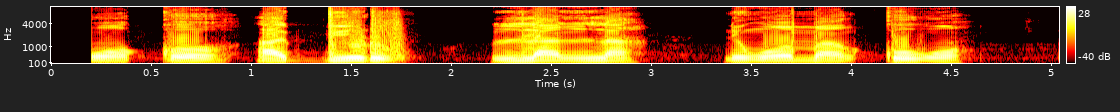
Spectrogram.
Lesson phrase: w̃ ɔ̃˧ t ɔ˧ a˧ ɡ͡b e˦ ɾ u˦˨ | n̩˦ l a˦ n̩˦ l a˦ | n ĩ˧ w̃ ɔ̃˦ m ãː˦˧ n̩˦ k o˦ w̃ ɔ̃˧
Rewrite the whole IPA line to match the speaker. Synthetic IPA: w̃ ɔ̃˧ k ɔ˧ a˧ ɡ͡b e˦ ɾ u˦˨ | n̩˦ l a˦ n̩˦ l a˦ | n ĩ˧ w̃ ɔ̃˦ m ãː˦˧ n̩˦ k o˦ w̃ ɔ̃˧

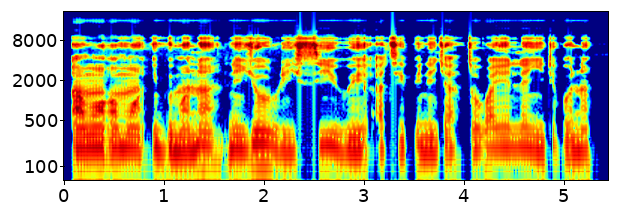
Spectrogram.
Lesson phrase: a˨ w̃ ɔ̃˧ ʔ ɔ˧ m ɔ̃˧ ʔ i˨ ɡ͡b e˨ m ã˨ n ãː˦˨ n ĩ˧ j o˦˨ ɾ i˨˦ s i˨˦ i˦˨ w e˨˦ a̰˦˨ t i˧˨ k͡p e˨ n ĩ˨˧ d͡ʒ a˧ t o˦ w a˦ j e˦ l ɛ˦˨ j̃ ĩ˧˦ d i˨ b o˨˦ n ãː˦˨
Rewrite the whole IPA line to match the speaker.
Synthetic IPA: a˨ w̃ ɔ̃˧ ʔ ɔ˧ m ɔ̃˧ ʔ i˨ ɡ͡b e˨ m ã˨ n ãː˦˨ n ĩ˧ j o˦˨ ɾ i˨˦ s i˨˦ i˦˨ w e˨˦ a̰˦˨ t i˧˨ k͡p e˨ n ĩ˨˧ d͡ʒ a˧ t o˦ w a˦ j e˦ l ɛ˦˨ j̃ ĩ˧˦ d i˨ b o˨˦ n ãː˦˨

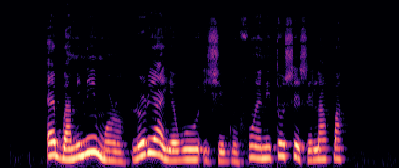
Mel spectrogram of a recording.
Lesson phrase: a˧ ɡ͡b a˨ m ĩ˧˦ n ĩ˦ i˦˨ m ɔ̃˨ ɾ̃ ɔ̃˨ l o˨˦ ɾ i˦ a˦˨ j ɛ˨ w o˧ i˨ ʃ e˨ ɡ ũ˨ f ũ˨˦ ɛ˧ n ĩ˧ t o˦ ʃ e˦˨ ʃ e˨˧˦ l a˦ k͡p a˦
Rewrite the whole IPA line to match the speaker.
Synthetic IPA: ɛ˧ ɡ͡b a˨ m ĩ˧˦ n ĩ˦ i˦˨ m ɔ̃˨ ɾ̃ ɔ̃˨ l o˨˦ ɾ i˦ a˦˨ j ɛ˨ w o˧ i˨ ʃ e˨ ɡ ũ˨ f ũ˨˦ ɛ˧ n ĩ˧ t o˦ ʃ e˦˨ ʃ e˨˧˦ l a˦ k͡p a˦

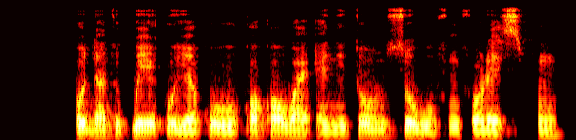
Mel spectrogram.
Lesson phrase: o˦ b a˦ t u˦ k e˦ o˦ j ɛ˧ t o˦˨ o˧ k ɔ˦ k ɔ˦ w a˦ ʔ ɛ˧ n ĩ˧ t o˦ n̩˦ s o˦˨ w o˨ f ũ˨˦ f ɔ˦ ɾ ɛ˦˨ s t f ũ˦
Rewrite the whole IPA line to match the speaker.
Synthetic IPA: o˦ d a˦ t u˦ k͡p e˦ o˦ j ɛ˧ k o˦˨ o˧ k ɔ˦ k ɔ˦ w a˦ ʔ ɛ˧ n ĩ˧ t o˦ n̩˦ s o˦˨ w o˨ f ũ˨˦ f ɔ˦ ɾ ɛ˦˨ s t f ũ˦

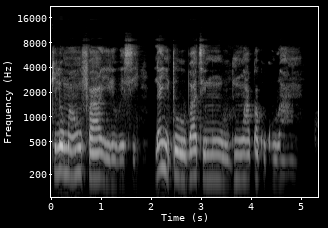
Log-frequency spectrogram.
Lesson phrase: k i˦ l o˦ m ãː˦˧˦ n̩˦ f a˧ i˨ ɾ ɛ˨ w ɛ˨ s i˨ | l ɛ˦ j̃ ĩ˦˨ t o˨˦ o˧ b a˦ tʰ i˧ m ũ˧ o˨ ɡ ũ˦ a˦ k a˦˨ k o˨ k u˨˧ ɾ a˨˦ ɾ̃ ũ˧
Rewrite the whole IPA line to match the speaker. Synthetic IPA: k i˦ l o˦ m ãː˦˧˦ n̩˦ f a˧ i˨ ɾ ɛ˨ w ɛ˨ s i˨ | l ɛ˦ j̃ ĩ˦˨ t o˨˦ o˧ b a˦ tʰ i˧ m ũ˧ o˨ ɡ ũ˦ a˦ k͡p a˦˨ k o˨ k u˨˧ ɾ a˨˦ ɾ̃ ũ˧

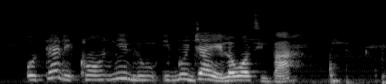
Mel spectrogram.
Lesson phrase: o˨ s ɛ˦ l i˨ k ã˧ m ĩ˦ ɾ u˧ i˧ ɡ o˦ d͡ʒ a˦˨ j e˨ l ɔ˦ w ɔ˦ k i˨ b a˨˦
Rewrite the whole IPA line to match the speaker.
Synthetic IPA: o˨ t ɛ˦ l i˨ k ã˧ n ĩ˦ l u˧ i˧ ɡ͡b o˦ d͡ʒ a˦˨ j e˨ l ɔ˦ w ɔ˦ t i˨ b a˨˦

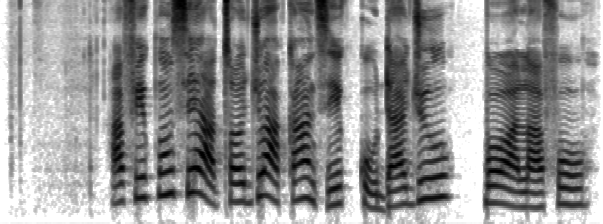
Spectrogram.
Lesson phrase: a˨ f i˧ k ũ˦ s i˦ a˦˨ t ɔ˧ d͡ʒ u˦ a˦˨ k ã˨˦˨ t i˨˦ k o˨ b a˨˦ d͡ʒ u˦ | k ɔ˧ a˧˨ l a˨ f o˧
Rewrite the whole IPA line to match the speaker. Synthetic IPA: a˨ f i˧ k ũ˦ s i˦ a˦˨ t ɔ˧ d͡ʒ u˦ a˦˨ k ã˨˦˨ t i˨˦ k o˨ d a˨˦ d͡ʒ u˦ | k͡p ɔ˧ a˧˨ l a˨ f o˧

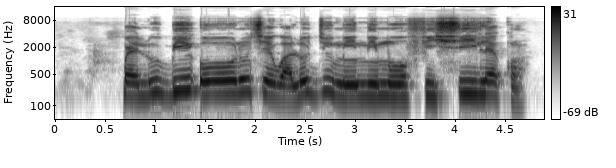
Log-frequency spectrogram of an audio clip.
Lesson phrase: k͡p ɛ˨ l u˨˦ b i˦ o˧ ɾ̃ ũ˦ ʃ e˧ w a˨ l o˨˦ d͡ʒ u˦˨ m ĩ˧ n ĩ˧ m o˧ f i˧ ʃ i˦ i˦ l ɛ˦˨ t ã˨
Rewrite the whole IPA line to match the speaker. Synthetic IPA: k͡p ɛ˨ l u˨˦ b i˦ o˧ ɾ̃ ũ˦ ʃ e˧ w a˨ l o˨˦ d͡ʒ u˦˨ m ĩ˧ n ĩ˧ m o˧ f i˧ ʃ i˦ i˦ l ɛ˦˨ k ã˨

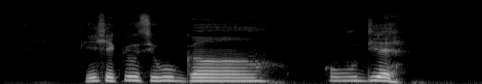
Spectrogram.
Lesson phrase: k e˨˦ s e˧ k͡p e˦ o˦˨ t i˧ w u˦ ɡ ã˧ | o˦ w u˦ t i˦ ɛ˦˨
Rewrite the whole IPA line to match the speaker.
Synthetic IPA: k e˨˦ ʃ e˧ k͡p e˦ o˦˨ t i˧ w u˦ ɡ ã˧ | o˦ w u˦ d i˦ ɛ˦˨

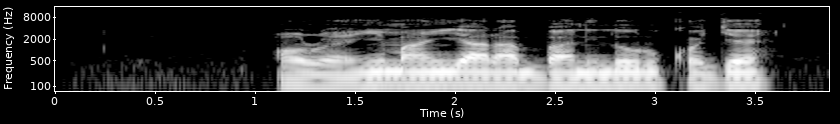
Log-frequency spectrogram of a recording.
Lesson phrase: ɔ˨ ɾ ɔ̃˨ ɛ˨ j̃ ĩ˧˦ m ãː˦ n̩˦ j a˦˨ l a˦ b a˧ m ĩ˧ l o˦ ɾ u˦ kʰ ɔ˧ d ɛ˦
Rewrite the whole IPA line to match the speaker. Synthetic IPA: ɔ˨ ɾ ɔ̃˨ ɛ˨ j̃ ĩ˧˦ m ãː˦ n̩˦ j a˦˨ ɾ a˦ b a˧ n ĩ˧ l o˦ ɾ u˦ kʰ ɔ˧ d͡ʒ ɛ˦

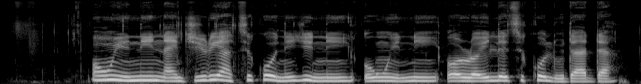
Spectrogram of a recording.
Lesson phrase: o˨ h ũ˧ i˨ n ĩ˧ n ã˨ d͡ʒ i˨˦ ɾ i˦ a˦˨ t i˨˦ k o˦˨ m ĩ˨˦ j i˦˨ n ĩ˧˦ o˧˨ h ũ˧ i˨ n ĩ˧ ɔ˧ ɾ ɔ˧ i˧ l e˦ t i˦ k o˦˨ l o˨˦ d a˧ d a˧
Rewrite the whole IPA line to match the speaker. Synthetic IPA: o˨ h ũ˧ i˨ n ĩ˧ n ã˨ d͡ʒ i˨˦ ɾ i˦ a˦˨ t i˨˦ k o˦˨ n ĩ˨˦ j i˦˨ n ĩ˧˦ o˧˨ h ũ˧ i˨ n ĩ˧ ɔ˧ ɾ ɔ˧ i˧ l e˦ t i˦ k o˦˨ l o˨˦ d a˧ d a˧

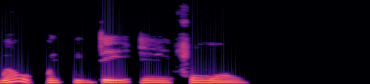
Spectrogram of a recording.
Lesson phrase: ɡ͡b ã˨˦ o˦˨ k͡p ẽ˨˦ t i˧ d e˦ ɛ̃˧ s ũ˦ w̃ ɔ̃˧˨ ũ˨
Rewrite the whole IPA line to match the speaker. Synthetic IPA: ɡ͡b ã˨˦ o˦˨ k͡p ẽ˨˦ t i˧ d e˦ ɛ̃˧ f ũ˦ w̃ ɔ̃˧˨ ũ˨

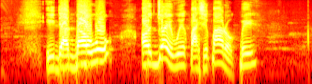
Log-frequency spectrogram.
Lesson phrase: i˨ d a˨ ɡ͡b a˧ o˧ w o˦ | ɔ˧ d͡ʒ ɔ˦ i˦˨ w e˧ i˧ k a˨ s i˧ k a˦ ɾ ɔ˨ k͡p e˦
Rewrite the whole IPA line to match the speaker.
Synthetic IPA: i˨ d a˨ ɡ͡b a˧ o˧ w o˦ | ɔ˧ d͡ʒ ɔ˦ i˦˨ w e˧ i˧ k͡p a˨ ʃ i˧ k͡p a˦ ɾ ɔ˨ k͡p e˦

